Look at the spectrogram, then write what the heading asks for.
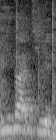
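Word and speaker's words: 미닫이: 근데 이걸 미닷인데 이걸 발음할 때 미다지예요.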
